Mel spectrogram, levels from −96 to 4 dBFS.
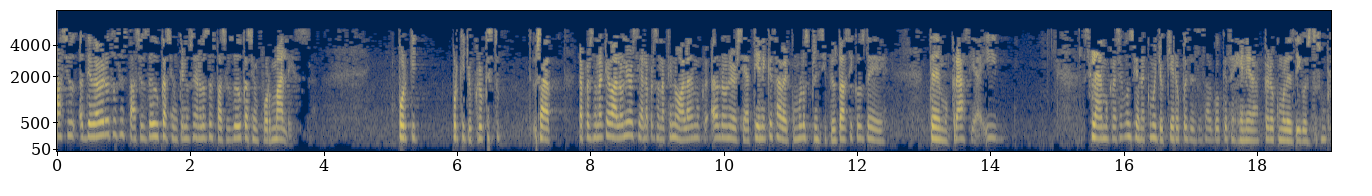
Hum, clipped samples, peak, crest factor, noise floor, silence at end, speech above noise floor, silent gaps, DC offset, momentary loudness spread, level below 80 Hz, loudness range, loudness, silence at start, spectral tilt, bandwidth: none; under 0.1%; 0 dBFS; 22 dB; -56 dBFS; 0 s; 34 dB; none; under 0.1%; 14 LU; -72 dBFS; 3 LU; -21 LUFS; 0 s; -7.5 dB/octave; 5.8 kHz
